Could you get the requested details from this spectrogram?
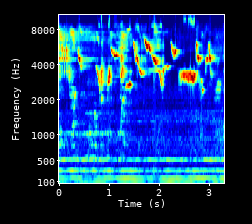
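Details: Yorkshire canary song used to train other canaries, a rapid tumble of high swooping whistles and sharp chirps, some notes dipping then rising, with a constant background hum.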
